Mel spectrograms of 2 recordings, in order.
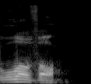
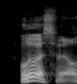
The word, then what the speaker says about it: Louisville: This guy was from Louisville. I am from Nashville. – So ridiculous. Louisville is how it's spelled. The Louisville is how it's pronounced.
